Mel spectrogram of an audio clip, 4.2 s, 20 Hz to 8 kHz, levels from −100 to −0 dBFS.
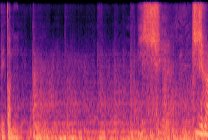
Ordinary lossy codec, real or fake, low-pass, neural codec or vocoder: none; fake; 7.2 kHz; codec, 16 kHz in and 24 kHz out, 0.6 kbps, FireRedTTS-2 codec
